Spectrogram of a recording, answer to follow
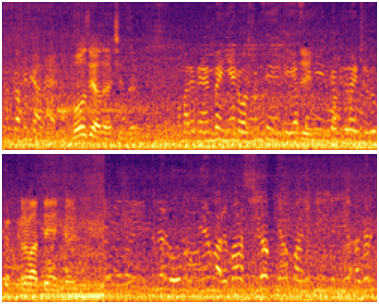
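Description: Several people talking at once, indistinct, over the steady rumble of busy street traffic with motorcycles and auto-rickshaws.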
